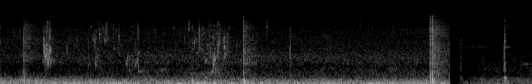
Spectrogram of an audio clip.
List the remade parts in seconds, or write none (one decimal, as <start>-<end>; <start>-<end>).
none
